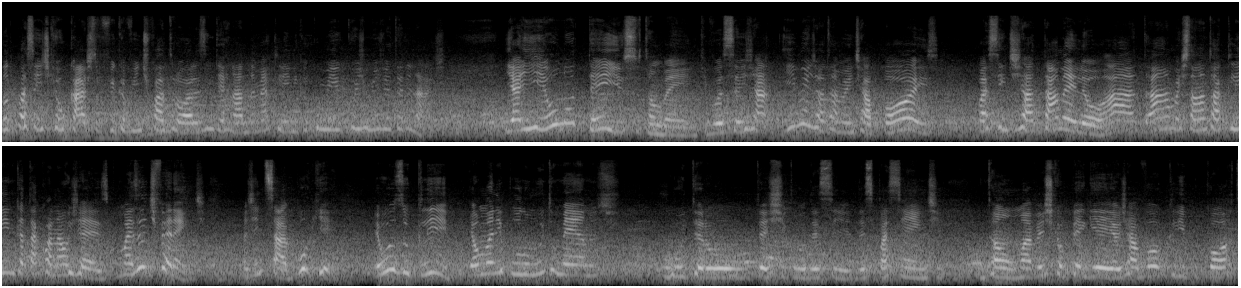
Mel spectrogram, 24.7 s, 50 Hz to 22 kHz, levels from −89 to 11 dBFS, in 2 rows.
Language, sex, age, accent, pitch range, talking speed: Portuguese, female, 20-39, Brazilian, 260-360 Hz, 185 wpm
